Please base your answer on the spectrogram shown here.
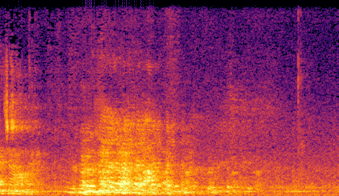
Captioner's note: laughter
